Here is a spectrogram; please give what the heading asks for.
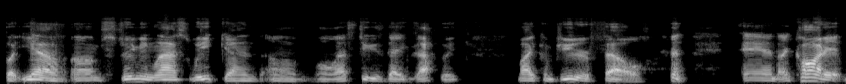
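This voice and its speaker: Man, low-pitched, rough slightly hoarse voice, casual livestream chat, halting, low-key delivery. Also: a bit bright. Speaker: live streamer.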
